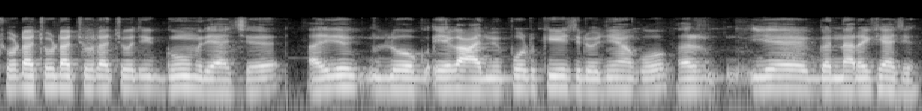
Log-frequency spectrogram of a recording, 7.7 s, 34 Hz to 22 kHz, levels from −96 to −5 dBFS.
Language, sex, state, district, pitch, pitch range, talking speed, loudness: Marwari, male, Rajasthan, Nagaur, 120 Hz, 115-130 Hz, 155 wpm, -19 LUFS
